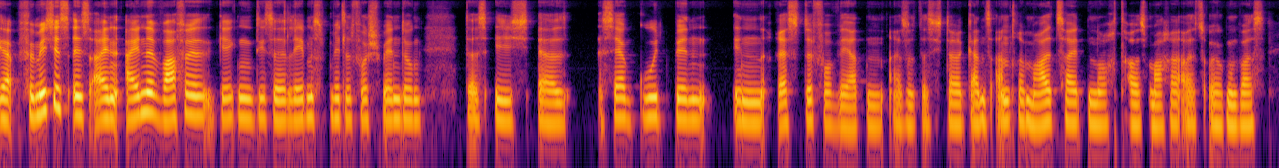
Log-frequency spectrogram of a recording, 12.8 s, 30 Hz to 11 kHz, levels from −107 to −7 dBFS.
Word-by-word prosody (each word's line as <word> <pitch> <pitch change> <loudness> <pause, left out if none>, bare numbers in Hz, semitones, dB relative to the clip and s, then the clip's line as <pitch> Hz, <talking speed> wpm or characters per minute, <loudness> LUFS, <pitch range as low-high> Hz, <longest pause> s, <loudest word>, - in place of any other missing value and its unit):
ja, 170 -1 +4
für 180 - 0
mich 210 +4 +8
ist 255 -2 +5
es 190 -1 +6
ein 175 +1 +5
eine 190 +3 +6
Waffe 190 +3 +4
gegen 175 -1 -1
diese 170 -2 0
Lebensmittelverschwendung, 170 -1 -2 0.4
dass, 85 -1 -2
äh, - - +2
ich 160 - -2 0.7
sehr 180 -1 0
gut 175 +1 -2
bin 165 -1 0 0.2
in 150 -1 -1
Resteverwerten. 140 -3 -3
Also, 140 -1 -6
dass 140 +1 -7
ich - - -2
da 145 -1 -1
ganz 155 +2 -3
andere 160 0 -2
Mahlzeiten 150 0 0
noch 145 +1 -4
draus 145 -1 -3
mache 140 +1 -2
aus 75 - -4
irgendwas. 140 0 -2
165 Hz, 145 wpm, -23 LUFS, 145-175 Hz, 0.7 s, mich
